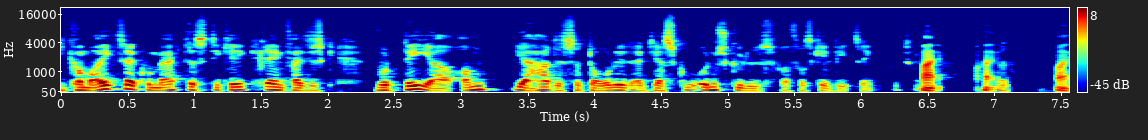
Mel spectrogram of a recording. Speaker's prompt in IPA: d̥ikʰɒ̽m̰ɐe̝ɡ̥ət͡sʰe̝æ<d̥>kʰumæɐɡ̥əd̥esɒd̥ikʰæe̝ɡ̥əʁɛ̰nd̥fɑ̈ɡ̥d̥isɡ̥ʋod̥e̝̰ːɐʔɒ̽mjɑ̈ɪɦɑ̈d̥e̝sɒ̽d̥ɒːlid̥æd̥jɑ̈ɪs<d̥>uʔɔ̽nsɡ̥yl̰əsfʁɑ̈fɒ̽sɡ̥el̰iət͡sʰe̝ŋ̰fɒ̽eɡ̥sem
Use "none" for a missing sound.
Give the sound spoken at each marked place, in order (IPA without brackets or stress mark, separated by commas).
none, ɡ̥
